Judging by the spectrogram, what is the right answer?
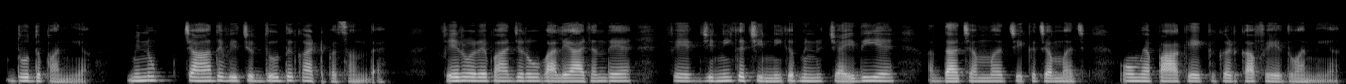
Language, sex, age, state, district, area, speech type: Punjabi, female, 45-60, Punjab, Tarn Taran, urban, spontaneous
